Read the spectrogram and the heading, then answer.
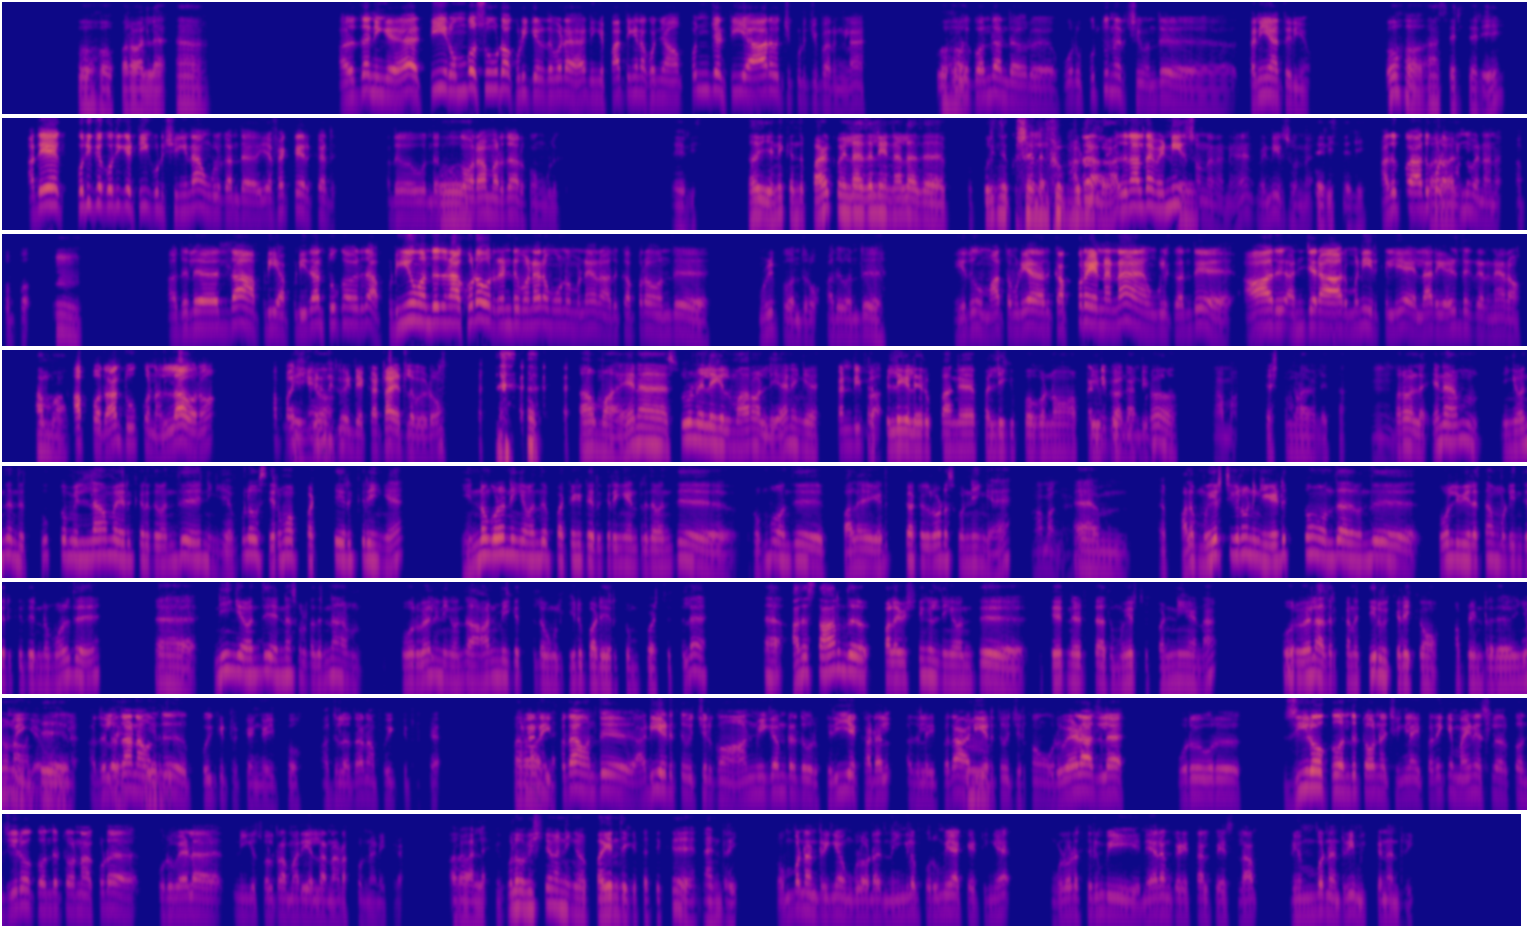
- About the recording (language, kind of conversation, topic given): Tamil, podcast, இரவில் தூக்கம் வராமல் இருந்தால் நீங்கள் என்ன செய்கிறீர்கள்?
- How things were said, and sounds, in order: tapping; in English: "எஃபக்ட்டே"; laughing while speaking: "புரிந்துகொள்ள முடியல"; background speech; laughing while speaking: "அப்ப எழுந்திருக்க வேண்டிய கட்டாயத்துல போயிடும்"; chuckle; in English: "மைனஸ்ல"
